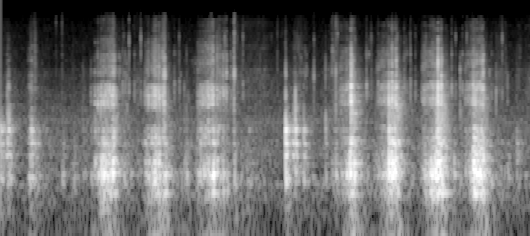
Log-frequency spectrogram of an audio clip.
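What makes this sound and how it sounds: A gouge cuts and scrapes a small, solid, pale wooden pipe blank with a carved rounded form, leaving shavings around it. Repeated rasping, rubbing strokes come in an uneven rhythm of roughly two per second. Each stroke is a short, dry burst of woody scraping centred in the low-mid range with faint bright edges, and it dies away quickly.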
